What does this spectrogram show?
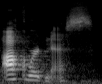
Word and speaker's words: awkwardness: Another one is awkwardness. Awkwardness. Not awkwardness, but awkwardness. So instead of second syllable stress, we want first syllable stress.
